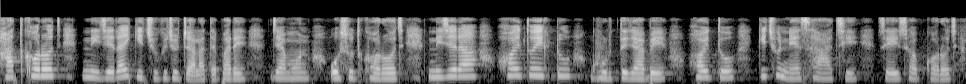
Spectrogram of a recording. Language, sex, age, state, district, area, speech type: Bengali, female, 30-45, West Bengal, Paschim Medinipur, rural, spontaneous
